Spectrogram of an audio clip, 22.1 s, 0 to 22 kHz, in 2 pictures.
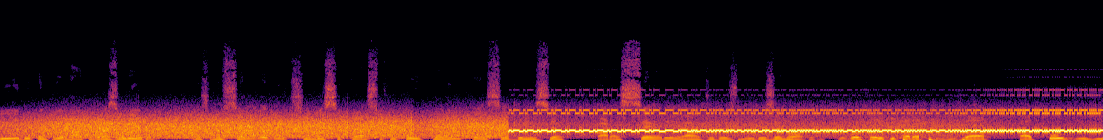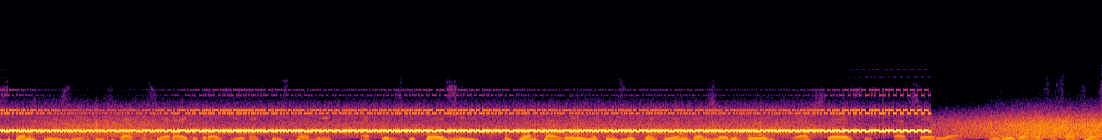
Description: NAVTEX (SITOR-B), 100 baud, 170 Hz shift, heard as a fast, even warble, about 1500 Hz centre, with radio static. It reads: ZCZC JE96 CONTAINER ADRIFT IN PSN 22-53N 057-12E. CANCEL THIS MSG 20 0900 UTC.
